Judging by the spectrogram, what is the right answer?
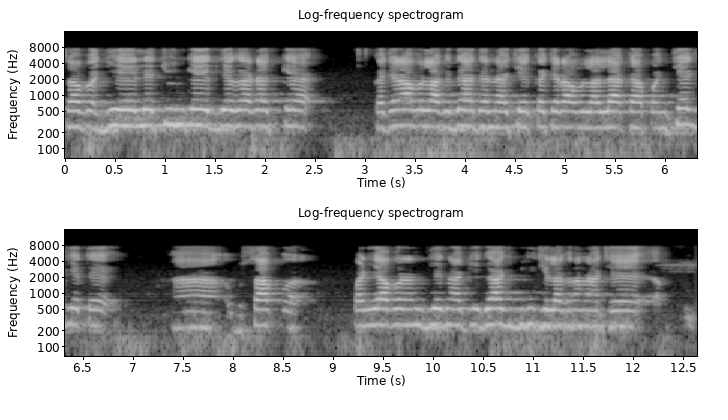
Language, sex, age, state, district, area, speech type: Maithili, female, 60+, Bihar, Purnia, rural, spontaneous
